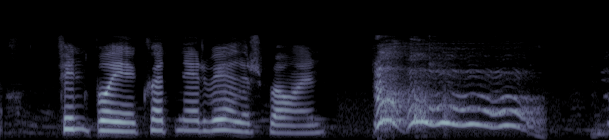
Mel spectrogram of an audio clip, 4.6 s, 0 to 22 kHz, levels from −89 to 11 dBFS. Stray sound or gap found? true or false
true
